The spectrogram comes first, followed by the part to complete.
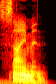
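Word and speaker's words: CIMON: But the scariest part of the payload is a German robot named Simon, pronounced Simon, which has been dubbed a flying brain.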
